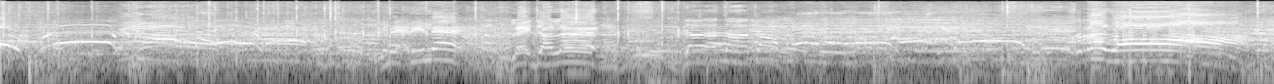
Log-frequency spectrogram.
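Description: A crowd of young spectators shouts and cheers loudly in an echoing hall.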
